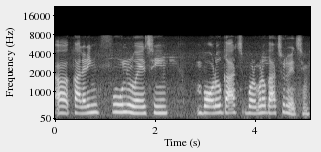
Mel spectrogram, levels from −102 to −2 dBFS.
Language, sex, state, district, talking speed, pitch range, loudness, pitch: Bengali, female, West Bengal, Jhargram, 130 wpm, 230-255 Hz, -18 LUFS, 240 Hz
